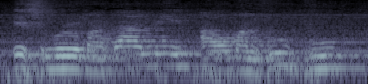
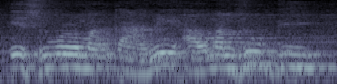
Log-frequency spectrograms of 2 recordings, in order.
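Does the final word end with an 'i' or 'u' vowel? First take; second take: u; i. First: The last word ends with a 'u' vowel. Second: The last word ends with an 'i' vowel. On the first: The adjective describes the noun 'ism'. The speaker calls it right. "dibaca bu karena sifatnya is ismu" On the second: The adjective is taken to describe the place word. The speaker calls it wrong. "bocah yang bacanya ngelantur"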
